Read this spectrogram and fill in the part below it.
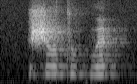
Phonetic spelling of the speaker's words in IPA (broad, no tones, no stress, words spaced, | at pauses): ʃɤtukʷɛ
